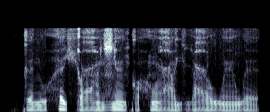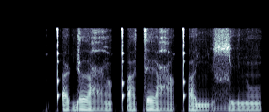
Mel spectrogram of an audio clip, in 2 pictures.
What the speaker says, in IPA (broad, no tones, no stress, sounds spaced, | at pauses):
k ɛ n u h ɛ ç o ʕ ɛ̃ ɮ ɛ̃ k ɒ h õ ʕ a j i ʕ o w ɛ̃ w ɛ | qʼ ɛ ɖ ɜ ʕ õ qʼ ɜ t ɛ ʕ a qʼ ə ɲ i ɮ i n õ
